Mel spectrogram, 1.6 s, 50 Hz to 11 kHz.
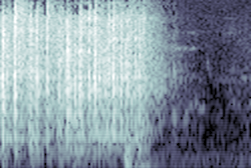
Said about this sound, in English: You see, all right, see this right here? This is a D20. 20-sided dice. If I roll an even number, mm-hmm. I'm back in the Tigers.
